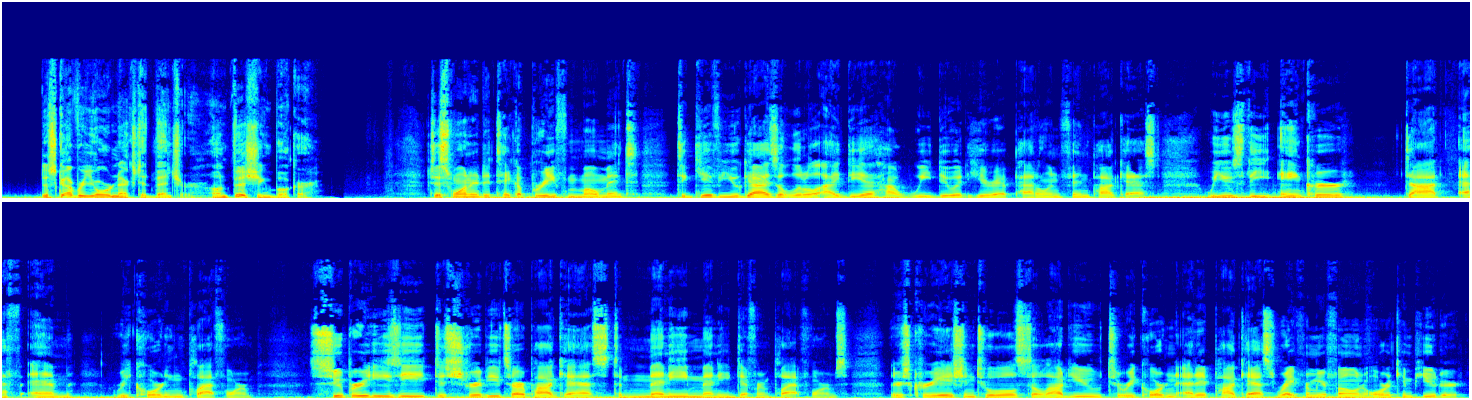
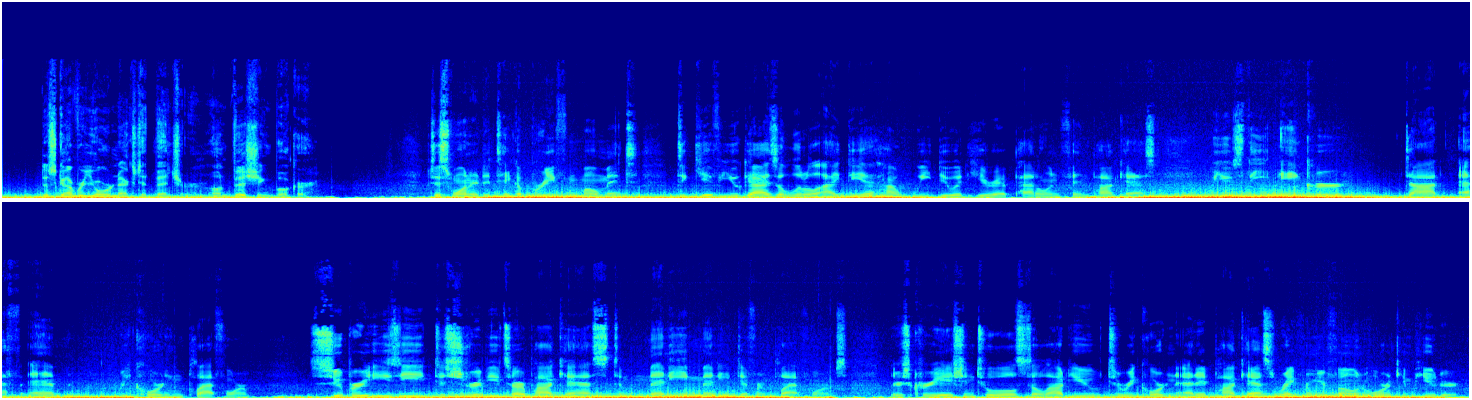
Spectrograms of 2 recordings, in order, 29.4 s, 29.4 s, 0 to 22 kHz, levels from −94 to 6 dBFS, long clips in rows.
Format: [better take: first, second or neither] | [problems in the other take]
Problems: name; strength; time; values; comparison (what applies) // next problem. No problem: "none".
first | wind noise on the microphone; heavy; 3 dB above the speech; occasional gusts in the first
